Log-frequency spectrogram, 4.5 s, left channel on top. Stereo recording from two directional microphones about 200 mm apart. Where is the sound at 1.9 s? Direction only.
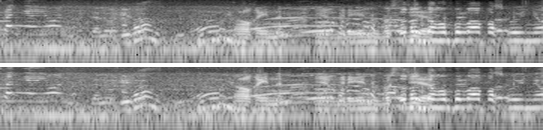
5° left (ahead or behind).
